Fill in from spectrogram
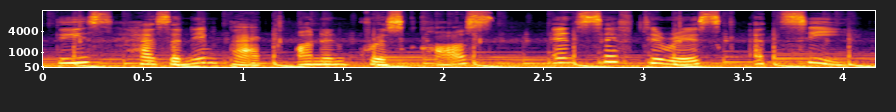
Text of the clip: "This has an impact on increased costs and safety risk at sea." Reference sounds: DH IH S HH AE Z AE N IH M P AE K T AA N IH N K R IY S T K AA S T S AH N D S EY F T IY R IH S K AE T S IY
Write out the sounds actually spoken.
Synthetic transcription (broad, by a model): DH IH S HH AE Z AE N IH M P AE K T AA N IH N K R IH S K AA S S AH N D S EY F T IY R IH S K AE T S IY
